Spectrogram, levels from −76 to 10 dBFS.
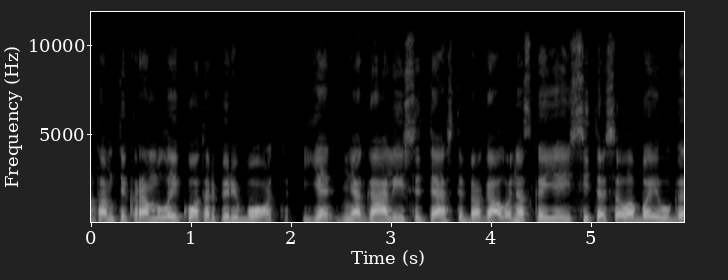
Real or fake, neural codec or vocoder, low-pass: real; none; 10.8 kHz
